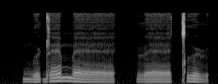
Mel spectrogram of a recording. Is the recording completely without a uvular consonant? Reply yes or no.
yes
